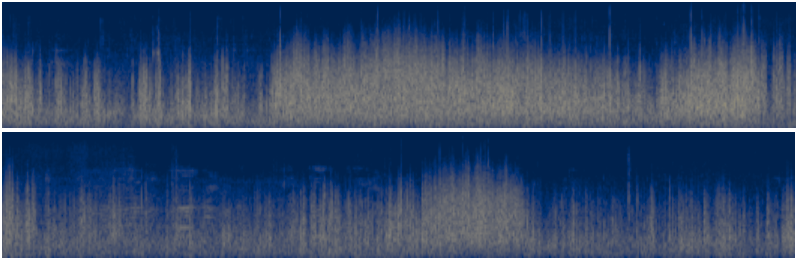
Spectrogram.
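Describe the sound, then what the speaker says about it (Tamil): Strong wind gusts roar across the microphone on a sailing fishing boat out at sea under sail without the engine, rising in loud surges with gentler stretches between, with faint voices now and then beneath. "காற்று அதிகமாக இருக்குது"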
